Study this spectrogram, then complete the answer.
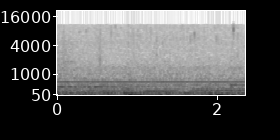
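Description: Steady rain falls in the Disco Elysium video game, a constant even hiss of drops with a low ambient hum underneath and no other distinct events.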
